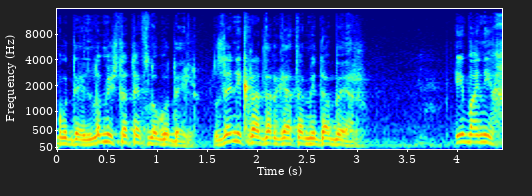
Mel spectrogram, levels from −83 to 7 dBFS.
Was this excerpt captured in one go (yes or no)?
no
